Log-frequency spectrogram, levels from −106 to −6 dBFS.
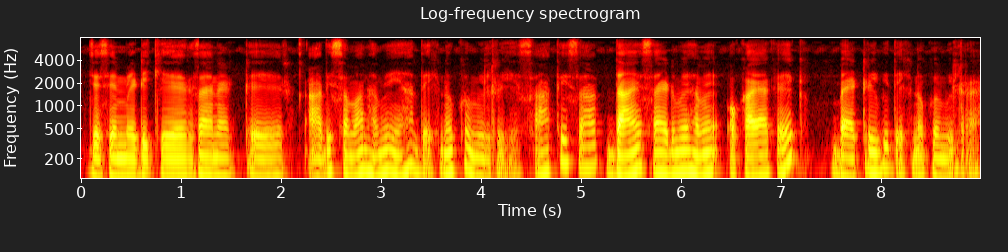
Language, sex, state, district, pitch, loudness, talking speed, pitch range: Hindi, male, Uttar Pradesh, Jalaun, 110 Hz, -33 LUFS, 195 wpm, 100-125 Hz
